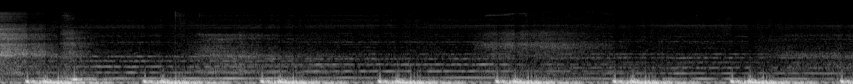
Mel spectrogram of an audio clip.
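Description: Electronic stage soundtrack: a deep bass pulse repeating a little slower than once a second over a steady, held drone of several tones.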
